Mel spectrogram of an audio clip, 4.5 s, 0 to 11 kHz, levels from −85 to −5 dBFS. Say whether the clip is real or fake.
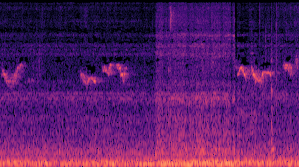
real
